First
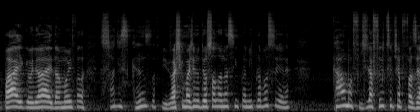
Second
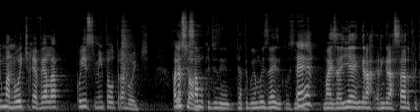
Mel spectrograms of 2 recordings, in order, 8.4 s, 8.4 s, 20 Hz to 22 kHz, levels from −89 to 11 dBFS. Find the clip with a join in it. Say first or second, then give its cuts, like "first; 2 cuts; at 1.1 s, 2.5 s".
second; 1 cut; at 6.4 s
